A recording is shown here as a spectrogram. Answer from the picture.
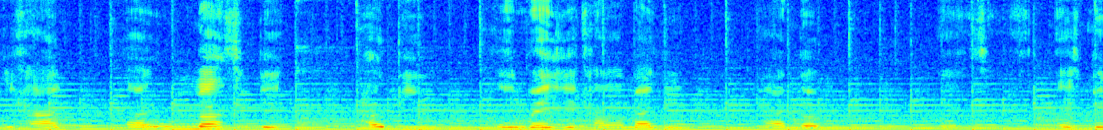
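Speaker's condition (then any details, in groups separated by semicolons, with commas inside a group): Cerebral palsy; wheelchair, cannot move legs or lift head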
